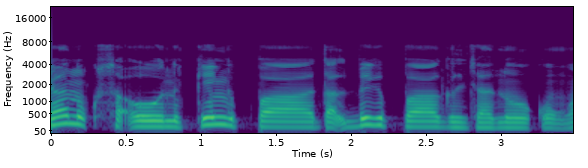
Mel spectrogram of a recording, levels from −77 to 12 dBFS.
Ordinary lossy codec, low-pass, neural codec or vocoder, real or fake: none; 7.2 kHz; none; real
